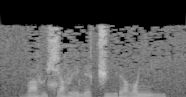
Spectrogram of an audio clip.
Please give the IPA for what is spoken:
b a v ʏ ɕ a v e lʲ a t͡ʃ i ɾ e lˠ ʏ ɲ i

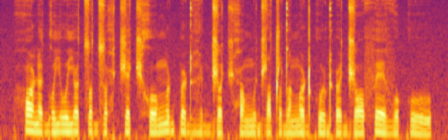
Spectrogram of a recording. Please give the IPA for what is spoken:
h ɔ ɳ ɛ ɡ o j u j ə˞ t͡s ɔ d͡z o ħ t͡ʃ ɛ t͡ʃ x o ŋʷ ə˞ ɖ p ə˞ ɖʱ ɛ ɖ d͡ʒ ɔ t͡ʃ ħ ɔ ŋ u d͡ʒ u tˤ u ɖ u ŋ ɔ ɖ k u ɖ ʔ ə˞ d͡ʒ ɔ f e v o k u

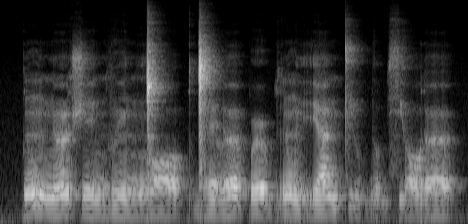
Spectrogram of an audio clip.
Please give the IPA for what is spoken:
ɾ ũ˧˥˧ n œ̃˧˥˧ ʃ e˦˨ n v ẽ˦˨ n ŋ͡ǀ ɔ˦˨ | ɡ͡ǀ ɛ˦˨ l œ˧˥˧ p ə˞˧˥˧ b r ũ˦˨ rʲ a˧˥˧ n tʲ u˦˨ b ə˦˨ b sʲ ɔː˦˨ ɾ œ˦˨

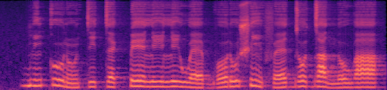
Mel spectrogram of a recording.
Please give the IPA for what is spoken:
b ĩ˦ k u˦˨ ɾ ũ˨ t i˨ t ɛ˨ k͡p e˧ l i˧ l i˧ w ɛ˨ b o˨˦ ɾ u˦ ʃ ĩ˦˨ f ɛ˨˦ d o˦ d a˦˨ n o˧ w a˦

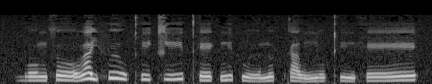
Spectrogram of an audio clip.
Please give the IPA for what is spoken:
b oː˩ ŋ s oː˧˩ ʋ a˥˨ j f ɯː˥˨ w kʰ i˧ t͡ɕ iː˧˥ t̪ʰ eː˧ k̚ ŋ i˥˨ p̚ ʋ ɯː˩ n u˧ t̚ k a˧˩ w ɲ u˩˧ kʰ i˧˩ ŋ h eː˧˥

